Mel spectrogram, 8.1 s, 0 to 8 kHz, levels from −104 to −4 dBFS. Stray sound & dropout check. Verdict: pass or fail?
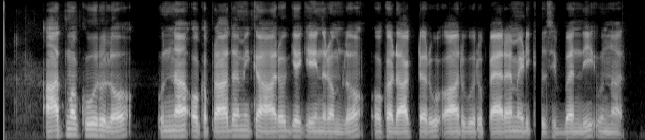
fail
